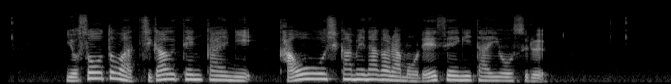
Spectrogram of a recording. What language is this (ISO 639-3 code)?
jpn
